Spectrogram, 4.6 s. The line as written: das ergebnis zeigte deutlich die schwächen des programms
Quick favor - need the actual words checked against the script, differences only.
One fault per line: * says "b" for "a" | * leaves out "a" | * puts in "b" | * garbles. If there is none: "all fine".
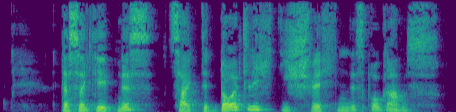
all fine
